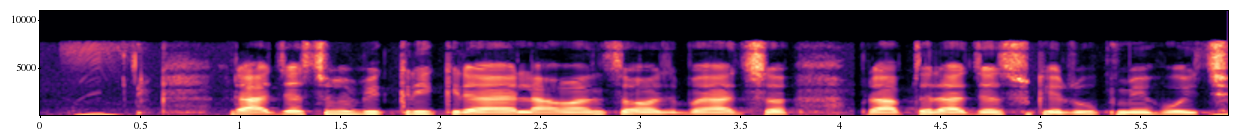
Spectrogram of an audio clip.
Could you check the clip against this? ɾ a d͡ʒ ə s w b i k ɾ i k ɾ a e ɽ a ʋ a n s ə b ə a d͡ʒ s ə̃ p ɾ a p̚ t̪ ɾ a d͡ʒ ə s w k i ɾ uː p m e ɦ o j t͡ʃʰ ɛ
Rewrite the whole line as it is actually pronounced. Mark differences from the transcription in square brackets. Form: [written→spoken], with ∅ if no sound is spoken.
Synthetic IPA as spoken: ɾ a d͡ʒ ə s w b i k ɾ i k ɾ a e [ɽ→l] a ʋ a n s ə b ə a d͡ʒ s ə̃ p ɾ a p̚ t̪ ɾ a d͡ʒ ə s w k [i→e] ɾ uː p m e ɦ o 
